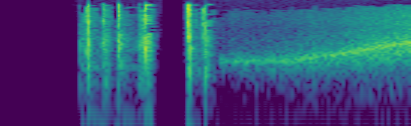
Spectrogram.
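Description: Logo-animation sound effects: a quick run of sharp clicks about half a second in and two more near one second, then a whoosh that rises steadily in pitch.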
